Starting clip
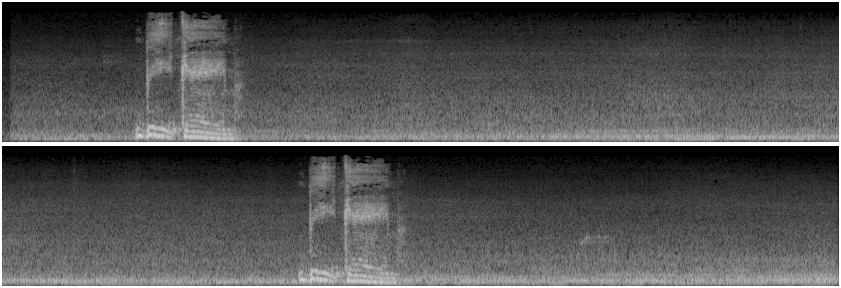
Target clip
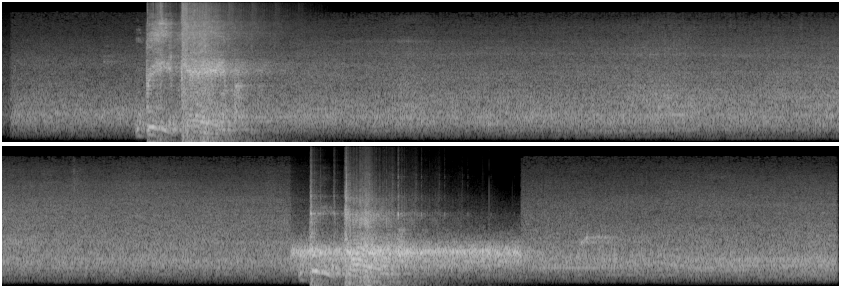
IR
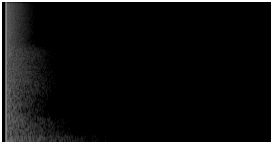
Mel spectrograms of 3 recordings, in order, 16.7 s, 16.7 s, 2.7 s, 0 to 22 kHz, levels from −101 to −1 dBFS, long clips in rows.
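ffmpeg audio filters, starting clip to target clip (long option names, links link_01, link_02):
-filter_complex "[0:a]highpass=frequency=580:width=0.5412,highpass=frequency=580:width=1.3066,acontrast=32,asettb=1/sr,asplit=3[link_01][link_02][link_03];[link_01]atrim=end=11.264[link_04];[link_02]atrim=start=11.26:end=13.57,asetpts=PTS-STARTPTS,afade=type=in:duration=0.004:curve=qsin,afade=type=out:start_time=2.306:duration=0.004:curve=qsin,lowpass=frequency=1000:width_type=q:width=10[link_05];[link_03]atrim=start=13.566[link_06];[link_04][link_05]acrossfade=duration=0.004:curve1=hsin:curve2=qsin[link_07];[link_07][link_06]acrossfade=duration=0.004:curve1=qsin:curve2=hsin,aeval=exprs='0.0708*(abs(mod(val(0)/0.0708+3,4)-2)-1)':channel_layout=same,aecho=1:1:232|464|696|928|1160:0.2|0.102|0.0519|0.0265|0.0135[link_08];[1:a]atrim=start_sample=2205[link_09];[link_08][link_09]afir=irnorm=-1:irlink=0,volume=7dB"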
